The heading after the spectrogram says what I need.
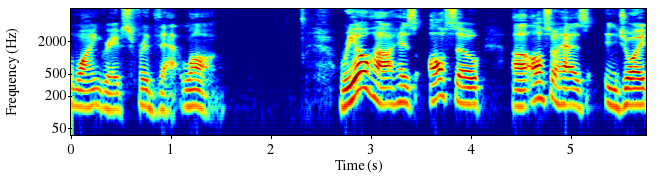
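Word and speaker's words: Rioja: to Roha and and a lot of people say rioa like there I'm I'm I'm not pronouncing it purely like a Spaniard would so just so if someone's like complaining that I'm flipping between different pronunciations you know I say Roha but Roha like they usually emphasize that that the J as that H sound anyway what brought significant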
